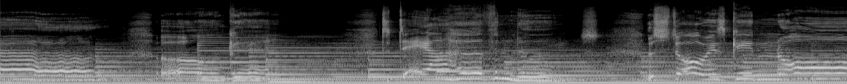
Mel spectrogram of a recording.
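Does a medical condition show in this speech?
No.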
